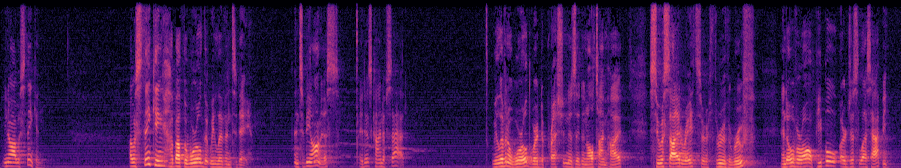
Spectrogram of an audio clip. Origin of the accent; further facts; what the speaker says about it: Lubbock, Texas, United States; I am from Lubbock, Texas. Probably none of you have ever heard of that, but if you look at a map, it's kind of at the top towards Oklahoma.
